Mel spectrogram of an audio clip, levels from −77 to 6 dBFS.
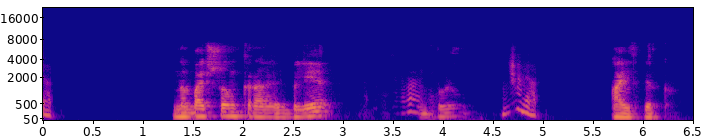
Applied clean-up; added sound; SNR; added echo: neural mask model DeepFilterNet 3.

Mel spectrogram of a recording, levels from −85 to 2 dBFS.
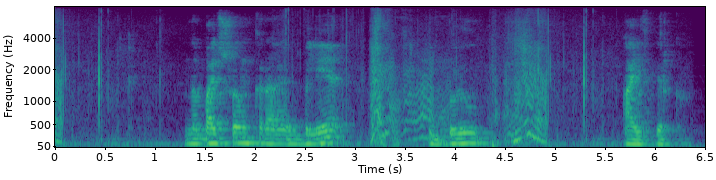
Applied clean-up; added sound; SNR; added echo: none; Zipper (clothing); 8 dB; reverberation time 0.5 s.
